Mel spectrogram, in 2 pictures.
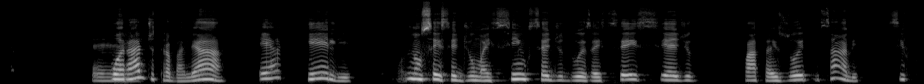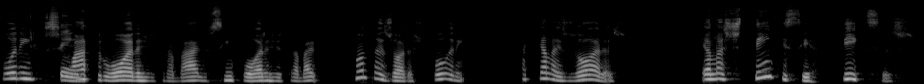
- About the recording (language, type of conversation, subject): Portuguese, advice, Como o cansaço tem afetado sua irritabilidade e impaciência com a família e os amigos?
- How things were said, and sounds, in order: other background noise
